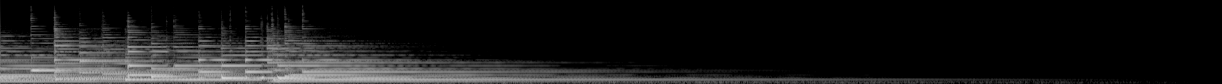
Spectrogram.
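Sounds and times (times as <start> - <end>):
harp: 0.0 - 7.3.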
